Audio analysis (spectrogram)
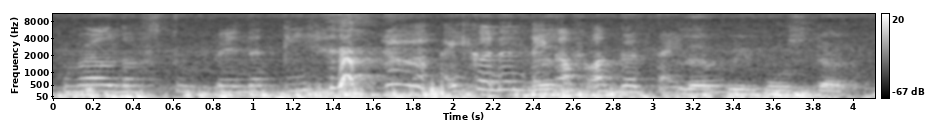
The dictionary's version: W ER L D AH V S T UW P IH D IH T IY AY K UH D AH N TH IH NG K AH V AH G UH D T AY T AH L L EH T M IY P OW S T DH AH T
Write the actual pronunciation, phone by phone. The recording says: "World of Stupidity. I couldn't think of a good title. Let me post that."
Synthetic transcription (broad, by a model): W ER L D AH F S T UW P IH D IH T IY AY K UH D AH N T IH K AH F AH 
